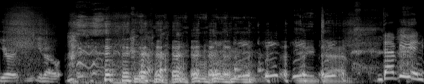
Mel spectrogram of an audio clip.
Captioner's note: all laughing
